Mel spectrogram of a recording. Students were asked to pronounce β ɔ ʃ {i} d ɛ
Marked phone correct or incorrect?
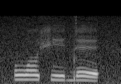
incorrect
